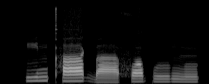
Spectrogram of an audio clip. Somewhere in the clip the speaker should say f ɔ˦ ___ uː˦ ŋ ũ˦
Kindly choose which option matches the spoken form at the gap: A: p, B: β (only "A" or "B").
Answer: A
